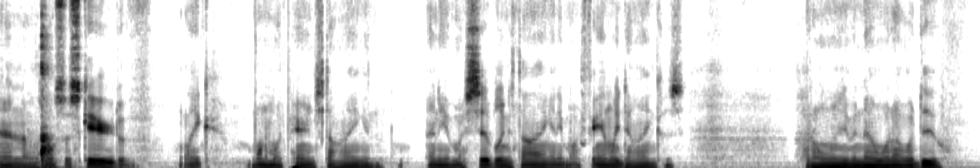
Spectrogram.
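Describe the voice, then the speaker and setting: Fairly quick speech from a man at a fairly low pitch, with fairly even intonation and long, frequent pauses. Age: 20s. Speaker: podcast host. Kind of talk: solo monologue. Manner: halting, many fillers; casual.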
